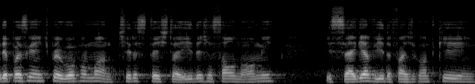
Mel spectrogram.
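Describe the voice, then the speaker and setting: This man's voice is dark and mellow, with a fairly high pitch. He talks at a very fast pace. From Brazil, moved around (Amazonas, São Paulo, Minas, Goiás, Natal). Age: 30s. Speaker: pastor. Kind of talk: casual chat.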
